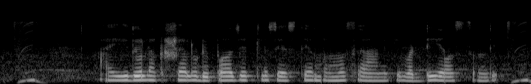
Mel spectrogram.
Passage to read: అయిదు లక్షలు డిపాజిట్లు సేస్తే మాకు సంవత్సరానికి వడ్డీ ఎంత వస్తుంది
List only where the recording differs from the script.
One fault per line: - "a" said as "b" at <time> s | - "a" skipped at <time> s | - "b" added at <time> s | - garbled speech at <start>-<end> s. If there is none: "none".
- "మాకు" skipped at 3.1 s
- "ఎంత" skipped at 4.4 s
